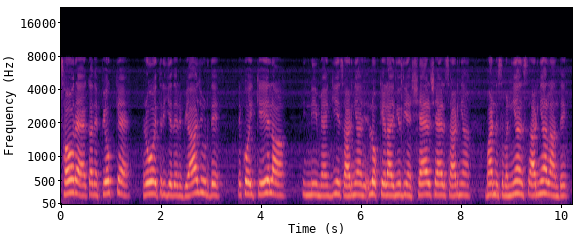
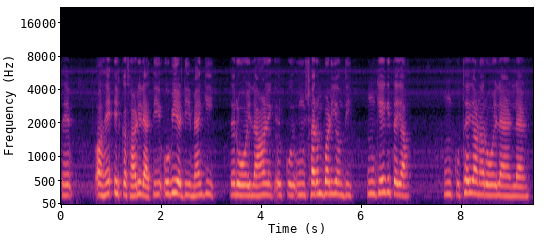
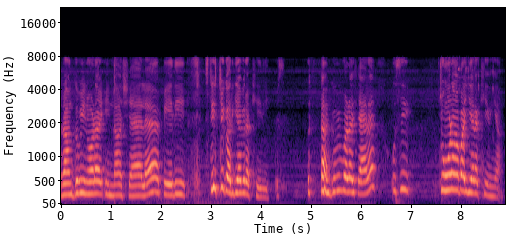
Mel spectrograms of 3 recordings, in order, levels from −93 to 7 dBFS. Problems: constant background noise, echo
